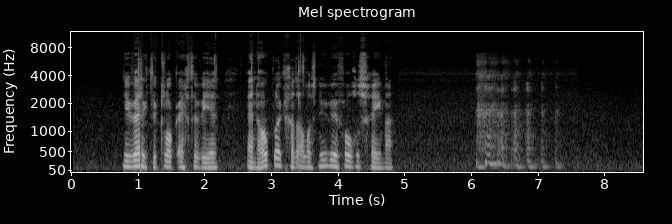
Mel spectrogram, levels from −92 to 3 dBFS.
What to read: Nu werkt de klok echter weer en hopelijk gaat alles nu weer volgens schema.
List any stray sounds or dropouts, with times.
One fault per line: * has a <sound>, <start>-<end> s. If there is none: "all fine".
* has a laugh, 6.1-7.4 s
